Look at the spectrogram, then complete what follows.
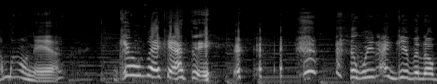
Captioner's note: laughs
